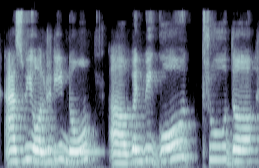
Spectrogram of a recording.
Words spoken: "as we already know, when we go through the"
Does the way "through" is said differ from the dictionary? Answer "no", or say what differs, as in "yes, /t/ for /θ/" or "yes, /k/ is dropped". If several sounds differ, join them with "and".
yes, /t/ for /θ/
